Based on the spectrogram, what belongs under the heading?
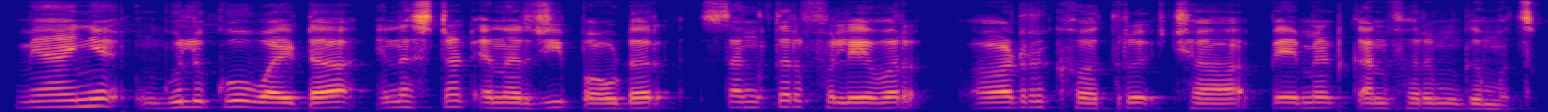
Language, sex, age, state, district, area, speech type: Kashmiri, male, 45-60, Jammu and Kashmir, Kulgam, urban, read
